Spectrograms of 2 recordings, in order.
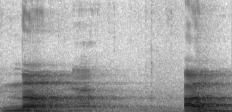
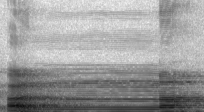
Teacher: pasti ada hidungnya, ada suara yang keluar dari rongga hidung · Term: gunnah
